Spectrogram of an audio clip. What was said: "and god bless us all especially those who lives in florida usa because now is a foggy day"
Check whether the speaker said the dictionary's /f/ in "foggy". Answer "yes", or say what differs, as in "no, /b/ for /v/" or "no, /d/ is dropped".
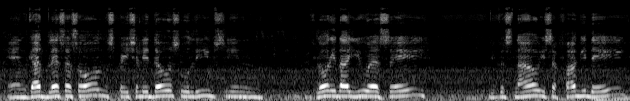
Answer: yes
